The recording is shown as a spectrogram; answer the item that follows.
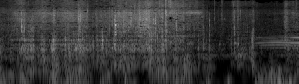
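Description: Woven plastic sack rustling, with light clicks of bamboo sticks knocking together as they are handled and pulled out of it.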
